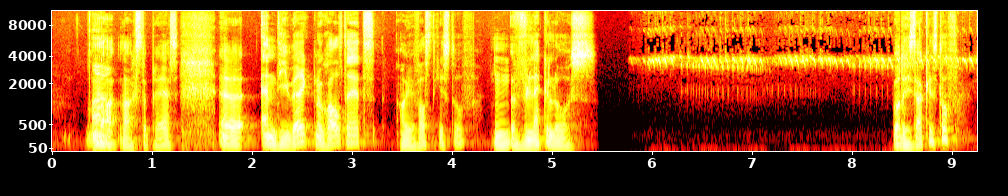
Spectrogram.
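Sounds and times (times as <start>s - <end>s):
speech: 0.5s - 5.5s, 8.4s - 9.2s
swarm of crickets chirping: 5.8s - 9.2s.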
